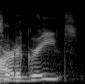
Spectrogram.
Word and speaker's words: tardigrades: Tardigrades? What is this, are you guys asking? What the fuck? What's that? Tardigrades? Yes, that's how you pronounce it.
